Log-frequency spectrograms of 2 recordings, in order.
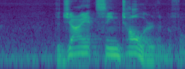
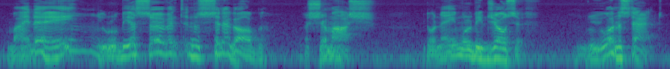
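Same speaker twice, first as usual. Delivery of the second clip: high, firm voice of a stern rabbi; 14 semitones higher than usual. Acted. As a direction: give the giant his orders one by one. Rabbi instructs golem.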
